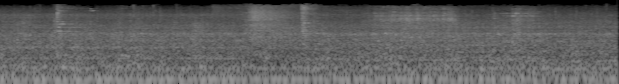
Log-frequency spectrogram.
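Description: Steel wheels clatter over rail joints.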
